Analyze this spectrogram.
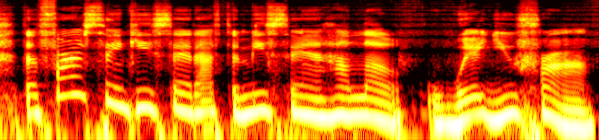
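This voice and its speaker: With a slight East Coast accent, a woman talks at a very fast pace in an animated tone. Her pitch is fairly low, and there is noticeable background noise. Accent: East Coast tinge. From Detroit. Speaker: radio host. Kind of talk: radio interview.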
